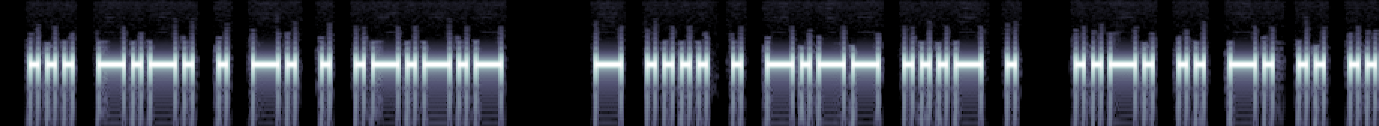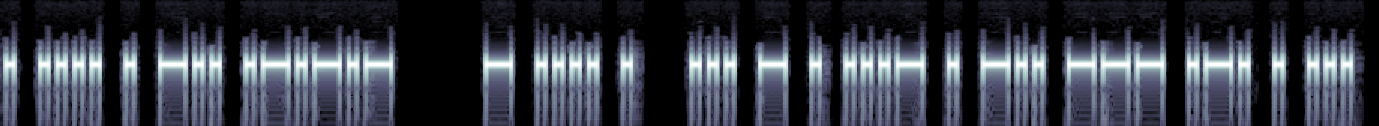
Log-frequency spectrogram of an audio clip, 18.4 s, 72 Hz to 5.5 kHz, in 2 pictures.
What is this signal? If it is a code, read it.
Morse code, heard as a keyed tone, about 21 wpm, 600 Hz. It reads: SCENE. THEYVE FINISHED. THE STEVEDORES
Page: CW med Gnister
